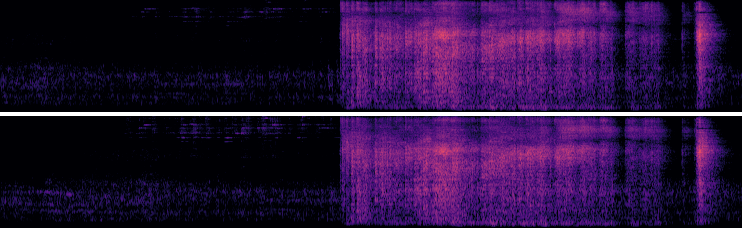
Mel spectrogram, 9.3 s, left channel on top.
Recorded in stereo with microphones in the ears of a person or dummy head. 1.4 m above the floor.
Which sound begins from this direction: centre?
Tearing paper, at 4.2 s.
